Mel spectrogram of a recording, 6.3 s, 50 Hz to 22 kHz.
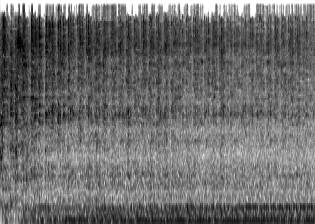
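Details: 2001 Harley-Davidson Sportster 883 Evo V-twin, CV carburetor just adjusted, cold start on choke with a couple throttle squirts: steady, even low thumping idle with no stumbles or misses. Settles cleanly; carb setting judged right.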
